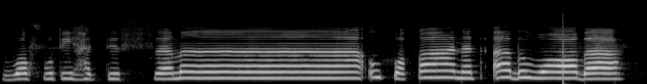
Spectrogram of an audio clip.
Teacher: با پر قلقلہ ہوگا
